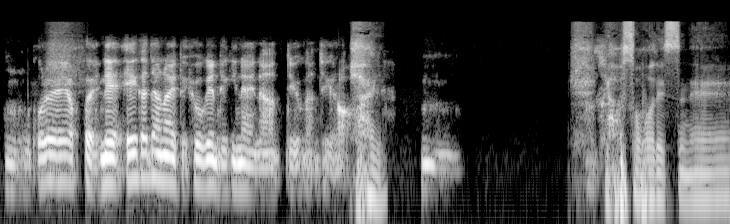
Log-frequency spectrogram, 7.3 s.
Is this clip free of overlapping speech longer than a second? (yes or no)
yes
